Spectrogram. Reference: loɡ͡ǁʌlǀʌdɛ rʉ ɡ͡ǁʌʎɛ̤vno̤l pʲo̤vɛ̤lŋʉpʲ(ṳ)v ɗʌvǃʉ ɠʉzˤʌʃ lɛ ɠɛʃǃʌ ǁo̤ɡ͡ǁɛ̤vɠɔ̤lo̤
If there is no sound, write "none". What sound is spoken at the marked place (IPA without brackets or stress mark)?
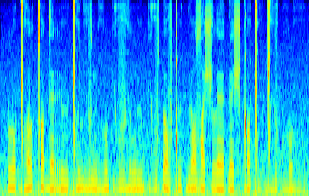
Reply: o̤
